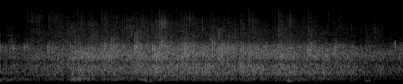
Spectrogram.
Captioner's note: audience clapping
